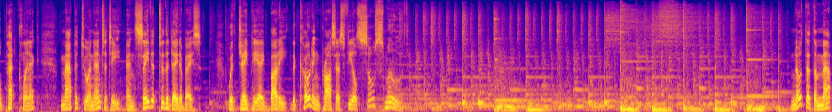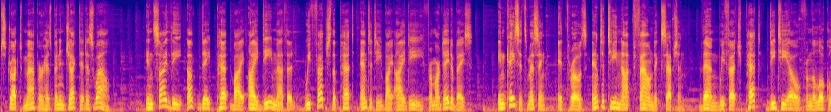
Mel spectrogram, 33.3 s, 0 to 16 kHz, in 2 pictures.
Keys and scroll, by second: 1.7 Return, 1.9 Return, 20.8 Return, 25.8 Return, 28.2 Return, 30.9 Return.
